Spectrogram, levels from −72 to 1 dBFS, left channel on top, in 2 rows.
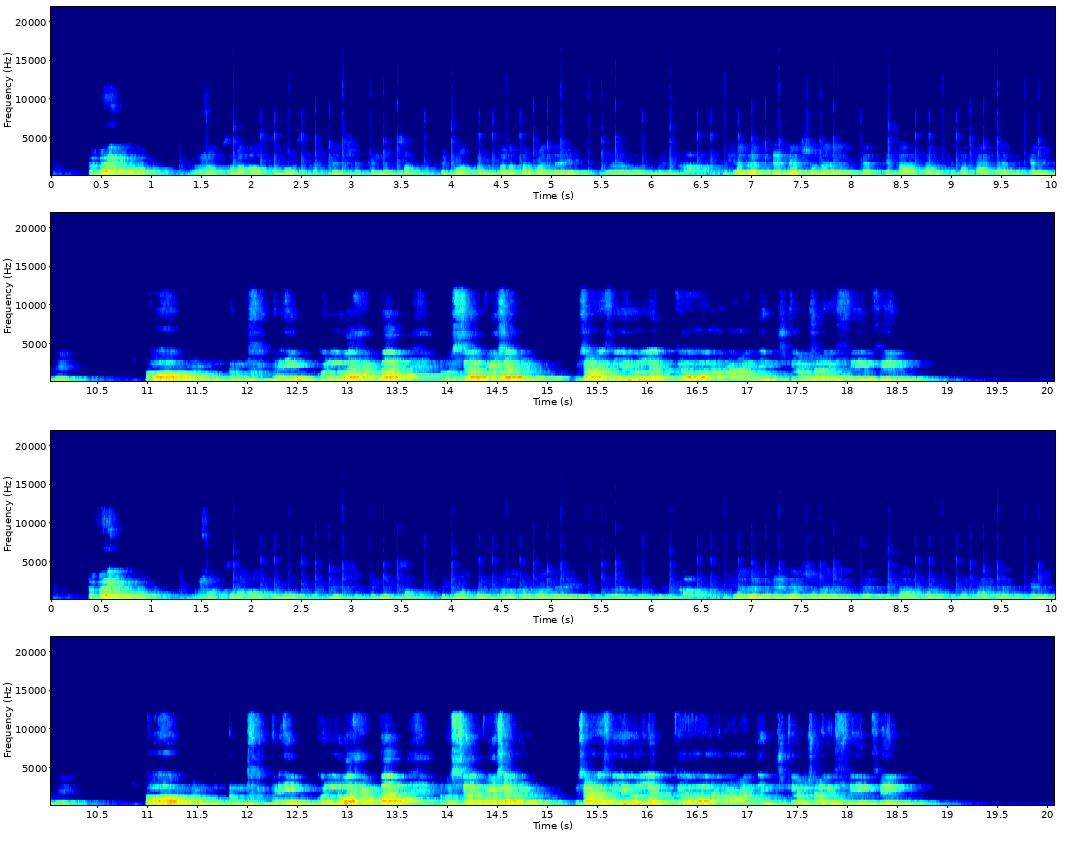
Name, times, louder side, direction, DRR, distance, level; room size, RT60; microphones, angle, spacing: voice 1, 0.4-0.8 1.5-1.6 6.3-6.5 11.0-14.9 15.3-18.6, equal, 65° right, -2 dB, 1.4 m, -27 dB
sound 1, 1.3-10.0, equal, 5° left, 1.0 m, -45 dB
voice 2, 1.4-6.3 6.7-10.3, left 3 dB, 45° left, 2 dB, 0.5 m, -36 dB
7.5 x 3.5 x 4.7 m, 1.2 s
head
